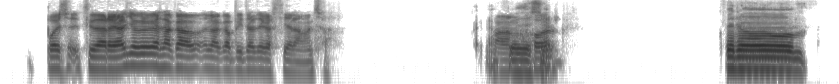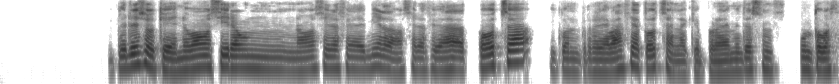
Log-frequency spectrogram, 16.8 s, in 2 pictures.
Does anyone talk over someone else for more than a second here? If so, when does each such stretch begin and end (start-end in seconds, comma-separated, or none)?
none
